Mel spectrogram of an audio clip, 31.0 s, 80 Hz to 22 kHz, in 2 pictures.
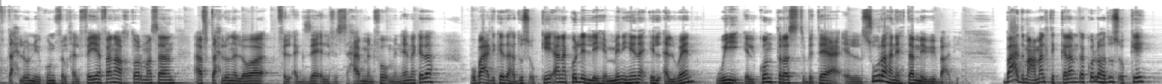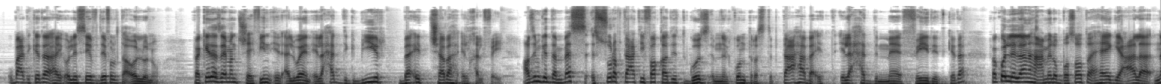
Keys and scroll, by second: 23.1 space, 23.8 alt+space, 24.4 alt+space, 26.2 space, 26.9 alt+space, 27.7 alt+space.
